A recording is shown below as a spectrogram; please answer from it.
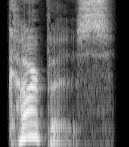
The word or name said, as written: carpus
